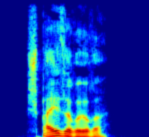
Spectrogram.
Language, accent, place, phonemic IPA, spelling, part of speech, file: German, Germany, Berlin, /ˈʃpaɪ̯zəˌʁøːʁə/, Speiseröhre, noun, De-Speiseröhre.ogg
- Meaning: oesophagus (tube that carries food from the pharynx to the stomach)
